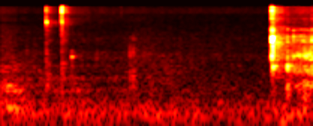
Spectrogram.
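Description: Two faint short clicks close together, then near silence until a sharp click near the end, followed by a steady hiss.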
